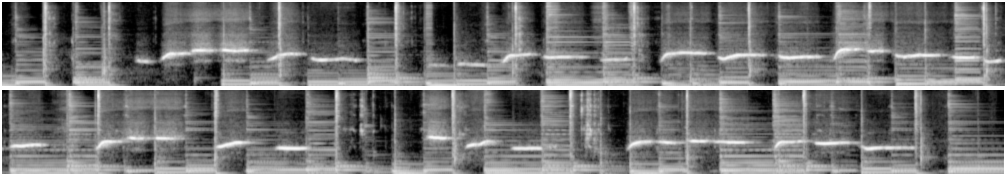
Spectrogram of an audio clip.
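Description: Instrumental break in a song: a whistled melody, its notes scooping up into pitch, comes in about a second and a half in over strummed acoustic guitar.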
